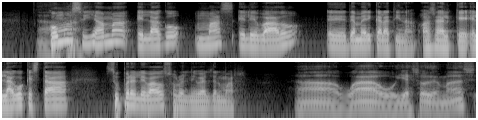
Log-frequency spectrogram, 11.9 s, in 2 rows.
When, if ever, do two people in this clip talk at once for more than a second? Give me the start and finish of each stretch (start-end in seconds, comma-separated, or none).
none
